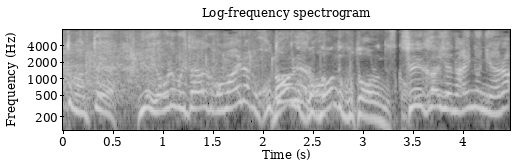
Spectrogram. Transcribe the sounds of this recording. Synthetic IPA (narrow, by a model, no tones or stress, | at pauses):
t̪ːomat̪ːe̞ | iaijao̞ɾe̞mo̞it̪̬ad̪akɯomaeɾamo̞ko̞t̪oaɾenãnd̪ekot̪oaɾɯ̟̃nd̪eskse̞ːkaiʑanaino̞ɲ̟iana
